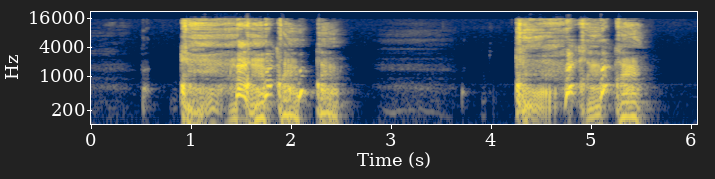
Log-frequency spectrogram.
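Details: Adult woman with bronchitis, lying down, which she says makes her want to cough more, gives two harsh, nasty barking coughing fits of several rapid bursts each, with a quiet pause between: barking cough.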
